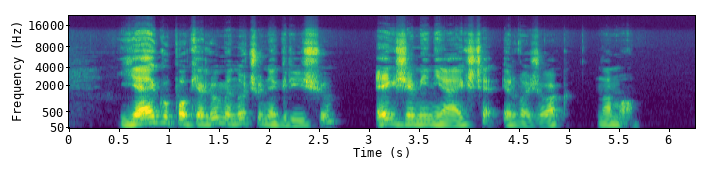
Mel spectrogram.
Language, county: Lithuanian, Kaunas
